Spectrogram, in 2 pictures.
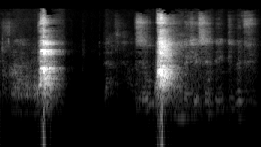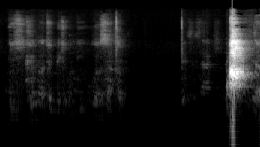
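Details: Chihuahua barking while watching TV indoors; three sharp, high, yappy single barks, the first two close together, then a long pause before the third, with near silence between them.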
